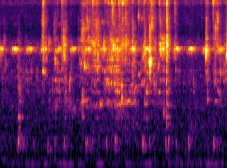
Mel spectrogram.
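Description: Buttermilk poured in a thin stream into thick cooked saag in a pot: a faint, quick patter of small drips and splashes, with a few light clicks of the ladle.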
